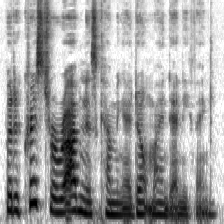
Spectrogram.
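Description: A woman's voice: mid-range voice, very fast, creaky. A woman voicing a small, timid young male piglet from a storybook, who speaks in an earnest, worried way. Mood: anxious, earnest.

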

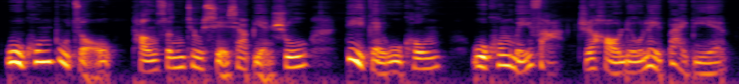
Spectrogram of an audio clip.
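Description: A woman's voice: low-pitched, expressive, slow, hardly any pauses, darkish tone, husky. A woman teaching Chinese who retells a classic story in simple words and repeats and explains each phrase. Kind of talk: storytelling lesson.

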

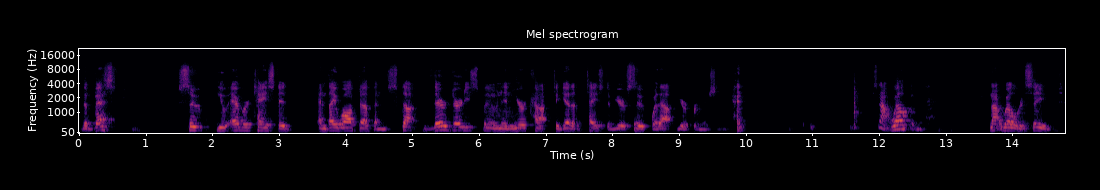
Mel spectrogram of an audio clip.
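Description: A man in his eighties preaching a sermon as pastor, slow and emphatic in a folksy way, recorded on a desk mic in a small room. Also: mid-range voice, fairly bright tone, poor audio. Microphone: desk mic on stand, streamed over video call.

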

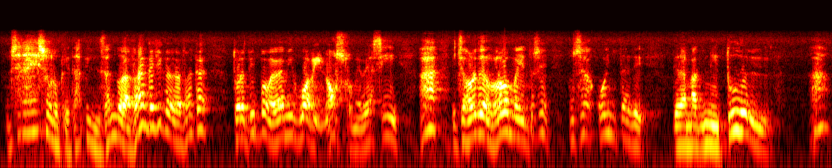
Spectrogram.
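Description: A man's voice: on the high side, expressive, quick pace, breathy edge. An actor playing a lovesick, self-pitying comic man with a Venezuelan accent, rambling melodramatically. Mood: lovelorn. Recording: dull TV audio with music.

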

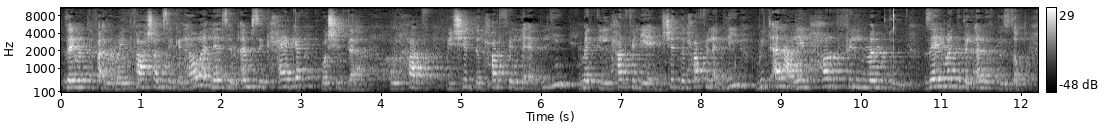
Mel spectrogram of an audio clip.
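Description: A woman with an Egyptian Arabic accent teaching young children phonics, sounding out syllables slowly and asking questions she answers herself. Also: high-pitched, a bit bright, very echoey, long reverb tail, far from the mic, slight background noise, poor audio. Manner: asks the class questions and answers them herself. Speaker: early-years teacher.

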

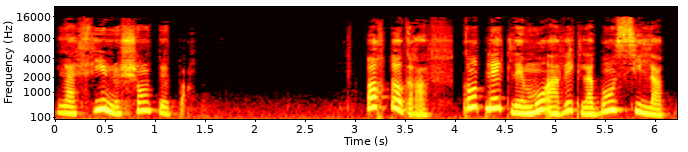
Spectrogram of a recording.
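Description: A woman teacher with a Moroccan accent, going slowly through a worksheet lesson, repeating each phrase and translating it into Arabic. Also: on the high side, sing-song, a little mellow, dry recording. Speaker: primary school teacher.

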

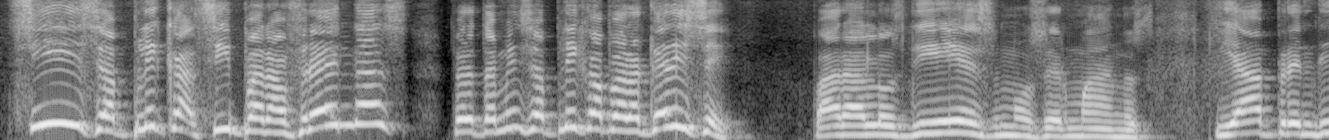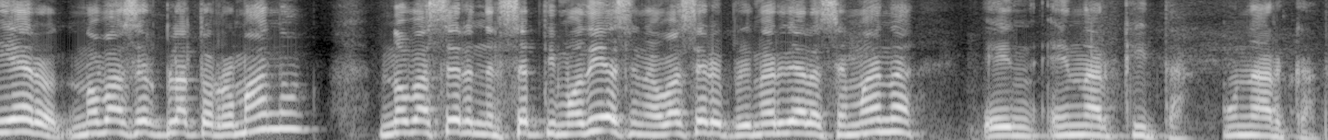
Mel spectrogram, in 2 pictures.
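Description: High-pitched pastor guy preaching, keeps asking the church questions. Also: brisk. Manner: emphatic questioning of the congregation. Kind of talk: sermon.

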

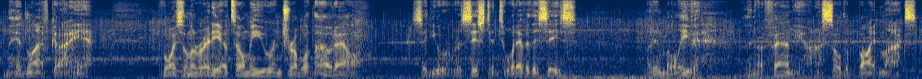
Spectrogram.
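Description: An actor playing a male head lifeguard with an Australian accent, earnest and steady as he leads survivors in a game. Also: a bass voice, a little fast, vocal fry, noisy background, heavily acted. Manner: earnest, pleading for help.

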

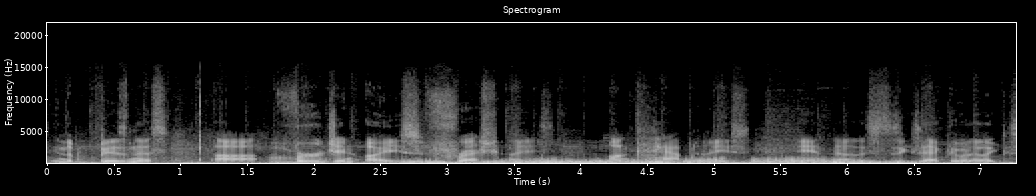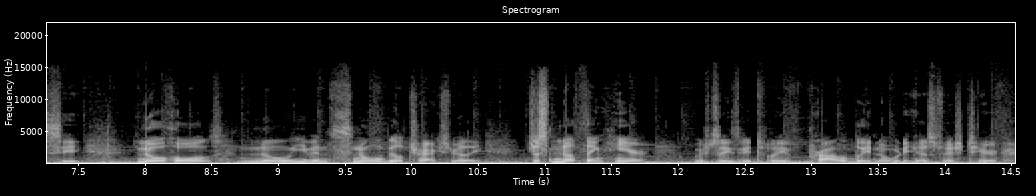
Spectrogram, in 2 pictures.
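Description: A man's voice: on the low side, sing-song, normal speed, loud music behind the voice. A young man hosting a fishing channel, chatting upbeat on a frozen lake and explaining his gear to the camera held at arm's length. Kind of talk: casual outdoor vlog. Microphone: camera close up, held at arm's length. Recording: loud wind noise on the mic.

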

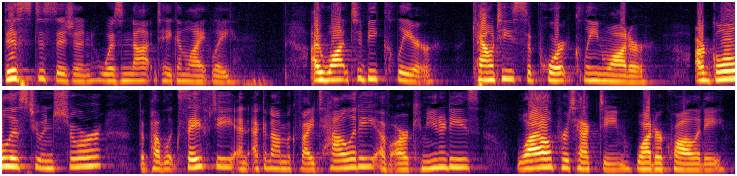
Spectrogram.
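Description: A woman, a county commissioner from the United States, reading formal testimony at a congressional hearing in a measured, deliberate manner. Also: medium pitch. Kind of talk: formal testimony read from prepared remarks.

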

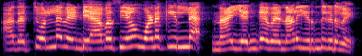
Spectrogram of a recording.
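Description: A woman's voice: very high-pitched, steady tone, fast. A woman voicing a bossy, mocking older village woman in a cartoon, speaking with a Tirunelveli Tamil accent and a teasing sing-song manner. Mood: scornful. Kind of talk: cartoon comedy voice acting. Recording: loud background hiss.

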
